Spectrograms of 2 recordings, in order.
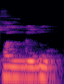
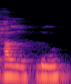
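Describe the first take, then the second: First: A short vowel separates the two L sounds. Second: The two L sounds meet with no vowel between. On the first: The speaker calls it right. "you say hallelu. Like you put the eh to separate it" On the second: The speaker calls it wrong. "But you don't say hal, lu"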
